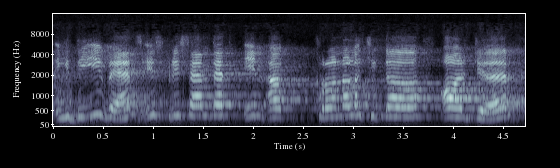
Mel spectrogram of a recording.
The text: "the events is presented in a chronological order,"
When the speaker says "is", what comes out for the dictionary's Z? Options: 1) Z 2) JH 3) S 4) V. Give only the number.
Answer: 3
